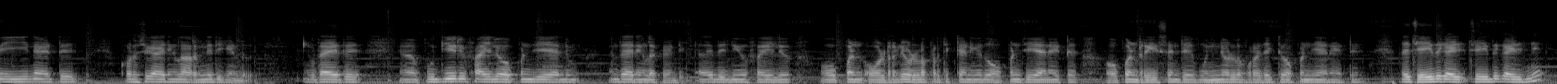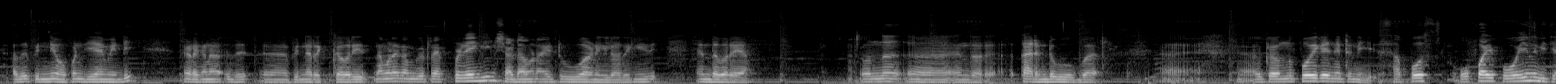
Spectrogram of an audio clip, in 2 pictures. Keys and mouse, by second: 6.7-31.1 drag.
